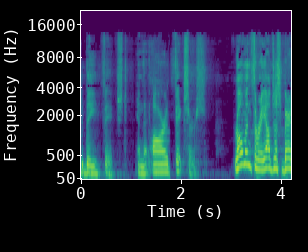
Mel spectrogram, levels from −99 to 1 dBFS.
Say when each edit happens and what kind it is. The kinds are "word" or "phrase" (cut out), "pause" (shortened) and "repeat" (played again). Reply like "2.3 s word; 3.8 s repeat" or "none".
1.0 s pause; 1.3 s word; 1.7 s word; 2.7 s pause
